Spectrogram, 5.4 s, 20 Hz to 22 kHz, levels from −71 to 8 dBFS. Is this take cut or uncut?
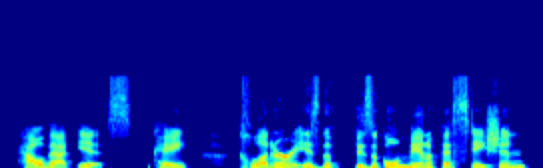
uncut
